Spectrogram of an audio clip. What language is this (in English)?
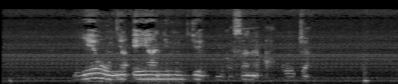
Ganda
